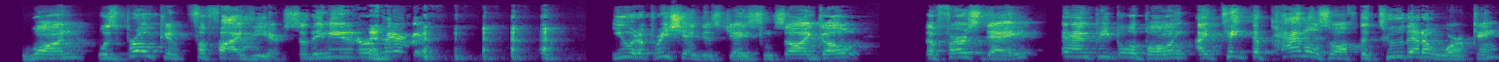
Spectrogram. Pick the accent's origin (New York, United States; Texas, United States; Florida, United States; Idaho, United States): New York, United States; New York City; moved away as an adult; now in Los Angeles, United States; I'm from Far Rockaway.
